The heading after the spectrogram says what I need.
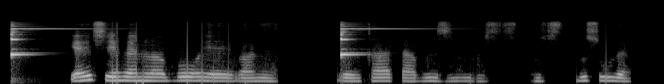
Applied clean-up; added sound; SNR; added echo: none; Tools; -1 dB; none.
